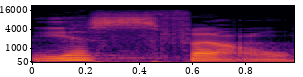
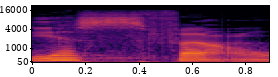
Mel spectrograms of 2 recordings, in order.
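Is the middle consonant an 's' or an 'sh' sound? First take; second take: s; s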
